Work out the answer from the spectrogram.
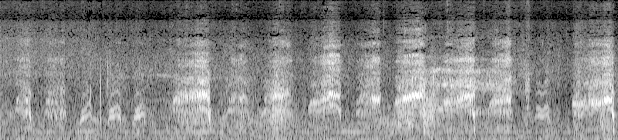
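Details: Hissing Muscovy duck: repeated breathy puffs, several carrying a brief squeaky whistle, spaced irregularly about one to two seconds apart, with a low steady hum beneath.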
